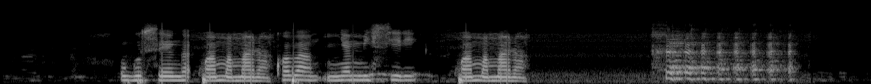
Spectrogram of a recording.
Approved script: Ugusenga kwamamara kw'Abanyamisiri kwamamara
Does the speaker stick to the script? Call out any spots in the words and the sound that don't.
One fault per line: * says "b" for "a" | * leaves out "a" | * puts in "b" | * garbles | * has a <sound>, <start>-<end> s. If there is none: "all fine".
* has a laugh, 6.5-8.0 s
